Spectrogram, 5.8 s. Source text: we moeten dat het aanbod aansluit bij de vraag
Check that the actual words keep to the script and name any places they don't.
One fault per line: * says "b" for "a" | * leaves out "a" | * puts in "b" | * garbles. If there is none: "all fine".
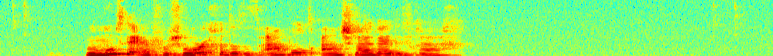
* puts in "ervoor zorgen"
